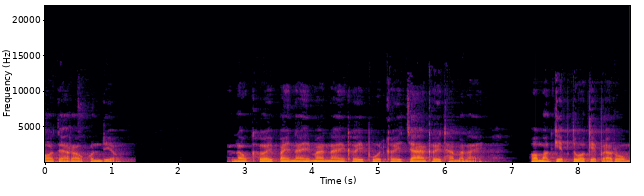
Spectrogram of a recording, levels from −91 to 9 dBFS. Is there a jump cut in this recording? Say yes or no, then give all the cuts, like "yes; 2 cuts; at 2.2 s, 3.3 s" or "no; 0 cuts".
no; 0 cuts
